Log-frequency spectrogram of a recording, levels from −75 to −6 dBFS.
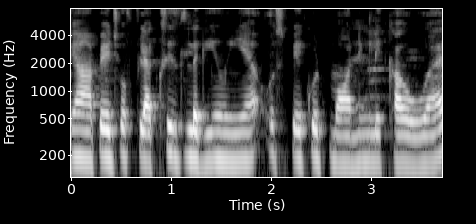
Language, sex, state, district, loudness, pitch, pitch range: Hindi, female, Punjab, Pathankot, -18 LUFS, 180 Hz, 170-190 Hz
